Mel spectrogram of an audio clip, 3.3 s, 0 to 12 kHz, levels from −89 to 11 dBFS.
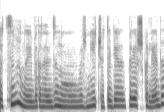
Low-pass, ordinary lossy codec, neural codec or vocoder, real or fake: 7.2 kHz; Opus, 64 kbps; codec, 16 kHz, 4 kbps, FreqCodec, larger model; fake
